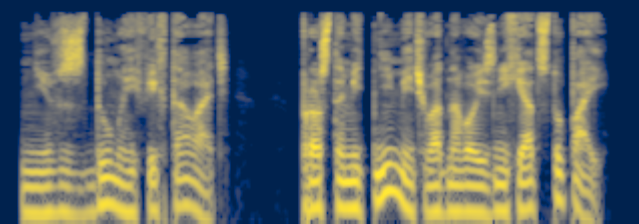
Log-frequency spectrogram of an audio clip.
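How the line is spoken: Quiet. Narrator (Russian): тихо сказал

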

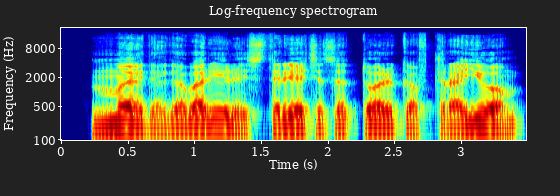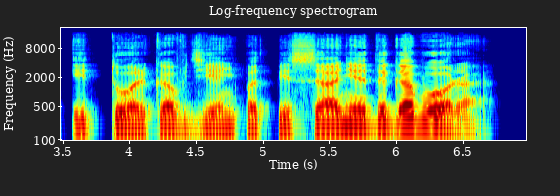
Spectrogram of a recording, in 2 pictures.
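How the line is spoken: Thunderous voice. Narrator (Russian): Громоподобным голосом напомнил Бацами

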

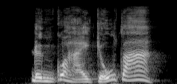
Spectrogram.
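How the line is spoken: Four voices shouting together. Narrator (Vietnamese): Đặng Bách Xuyên, Công Giả Càng, Bao Bất Đồng, Phong Ba Ác, bốn người đồng thanh la lên

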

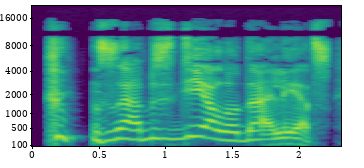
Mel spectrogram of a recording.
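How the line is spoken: Snickering spectator. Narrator (Russian): хихикнул кто-то из ехидных зрителей

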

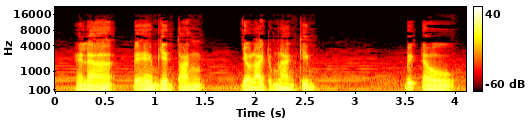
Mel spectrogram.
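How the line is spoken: Hesitant. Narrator (Vietnamese): Ân nói với giọng ngập ngừng

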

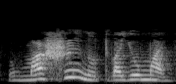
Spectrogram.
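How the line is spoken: Growl. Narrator (Russian): зарычал Варламов

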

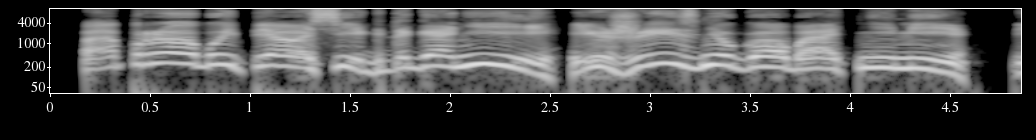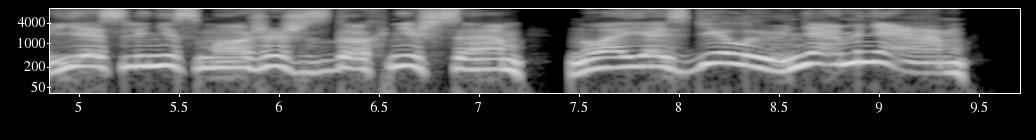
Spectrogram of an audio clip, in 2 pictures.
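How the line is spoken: Laughing, taunting. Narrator (Russian): Хохотал, подразнивая монстров

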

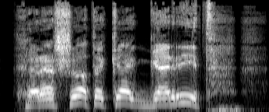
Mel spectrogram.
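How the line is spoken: Joyful exclamation. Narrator (Russian): радостно воскликнул Олег

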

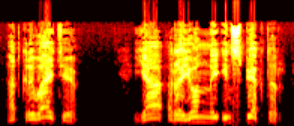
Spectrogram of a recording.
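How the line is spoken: Shouting through gap. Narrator (Russian): прокричал в щель

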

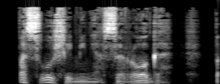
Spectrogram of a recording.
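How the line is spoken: Almost tender. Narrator (Russian): почти ласково проговорил я

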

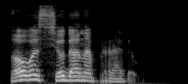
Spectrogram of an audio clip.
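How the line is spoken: Stern inquiry. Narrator (Russian): строго осведомилась охранница

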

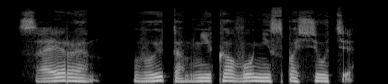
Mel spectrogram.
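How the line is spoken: Hissed. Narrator (Russian): прошипел профессор

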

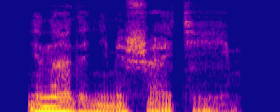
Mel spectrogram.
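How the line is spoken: Quiet. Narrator (Russian): тихо сказал он

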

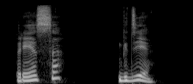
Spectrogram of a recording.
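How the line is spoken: Sharply changed tone. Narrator (Russian): Тон его резко изменился

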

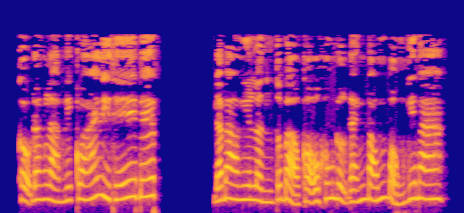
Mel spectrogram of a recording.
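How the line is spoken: Yelling coach. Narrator (Vietnamese): huấn luyện viên hét lên

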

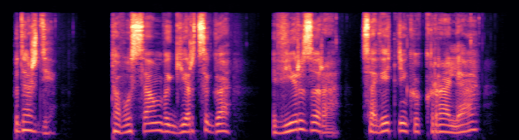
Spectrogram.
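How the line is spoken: Hopeful whisper. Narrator (Russian): Прошептала я, все еще надеясь, что он шутит

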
